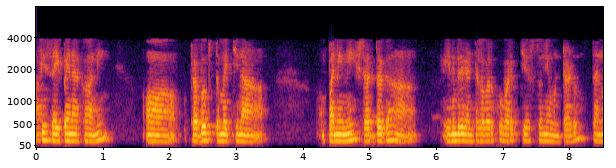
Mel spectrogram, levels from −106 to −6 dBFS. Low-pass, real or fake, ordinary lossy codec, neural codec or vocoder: 7.2 kHz; real; AAC, 16 kbps; none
